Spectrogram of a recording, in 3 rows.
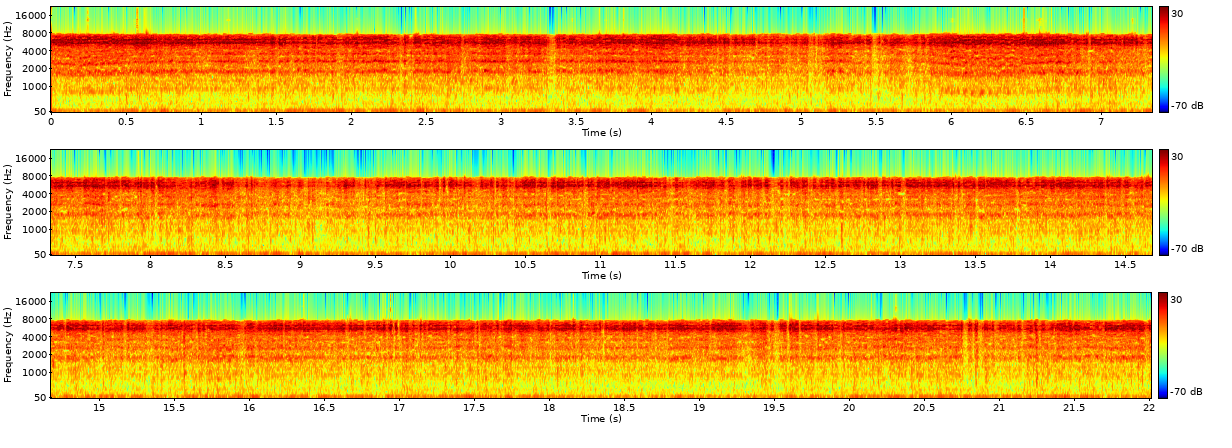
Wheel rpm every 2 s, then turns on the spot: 230, 230, 230, 230, 230, 230, 230, 230, 240, 240, 240.
none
